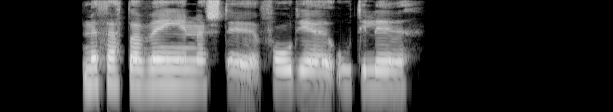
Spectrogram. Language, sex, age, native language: Icelandic, male, 13, Icelandic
